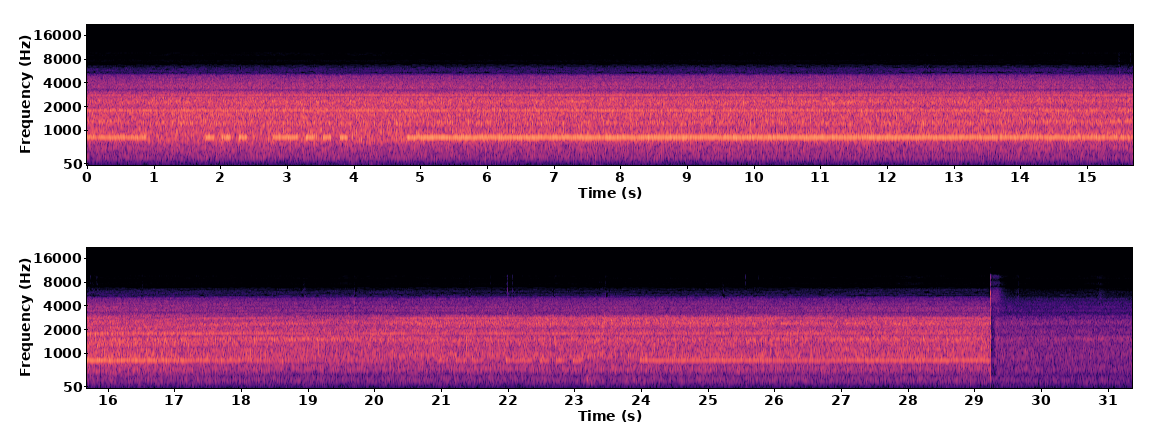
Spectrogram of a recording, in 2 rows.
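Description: Non-directional beacon (NDB) heard through a Tecsun PL-660 receiver's speaker, picked up on an active ferrite loop antenna: a steady mid-pitched tone over loud static hiss. The tone breaks into a Morse-code identifier twice, a couple of seconds in and about 21 seconds in. The signal and hiss cut off suddenly shortly before the end.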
